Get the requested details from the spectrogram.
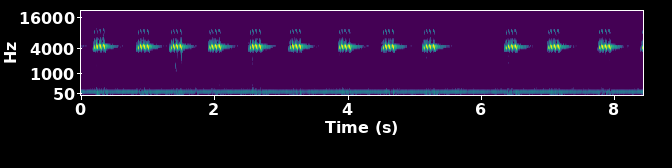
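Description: A cricket chirps steadily at night, each short high trill repeated about every half second.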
